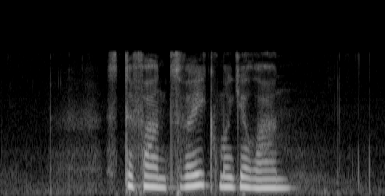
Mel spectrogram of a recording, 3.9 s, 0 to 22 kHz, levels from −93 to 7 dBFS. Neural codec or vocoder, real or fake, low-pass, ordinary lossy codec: none; real; 7.2 kHz; none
